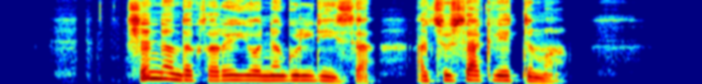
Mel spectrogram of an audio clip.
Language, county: Lithuanian, Panevėžys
